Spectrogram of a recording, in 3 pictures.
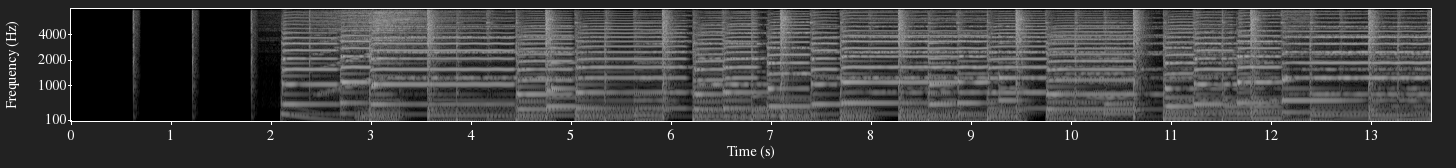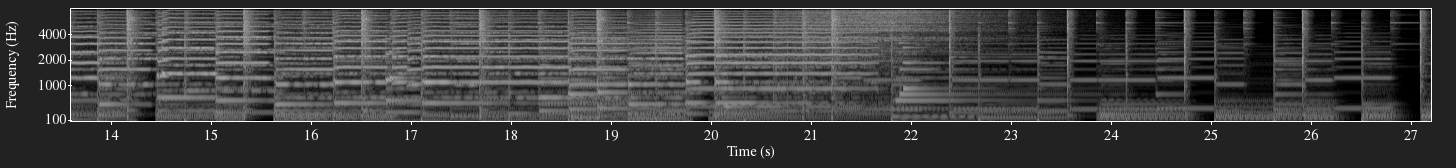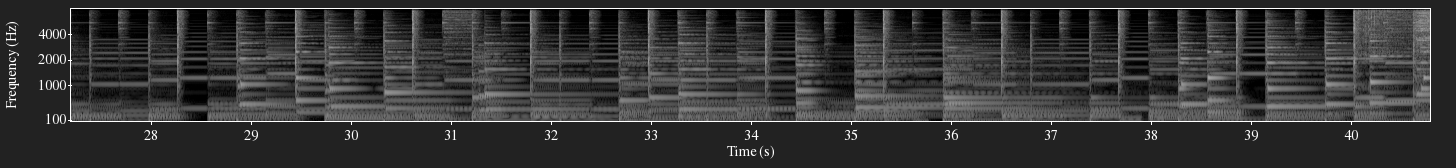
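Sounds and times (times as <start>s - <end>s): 
instrumental melody backing track: 2.1s - 40.7s.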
